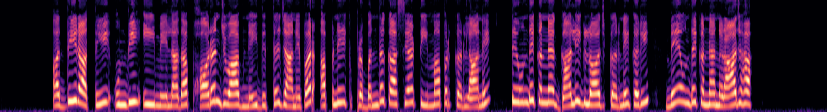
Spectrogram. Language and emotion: Dogri, angry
